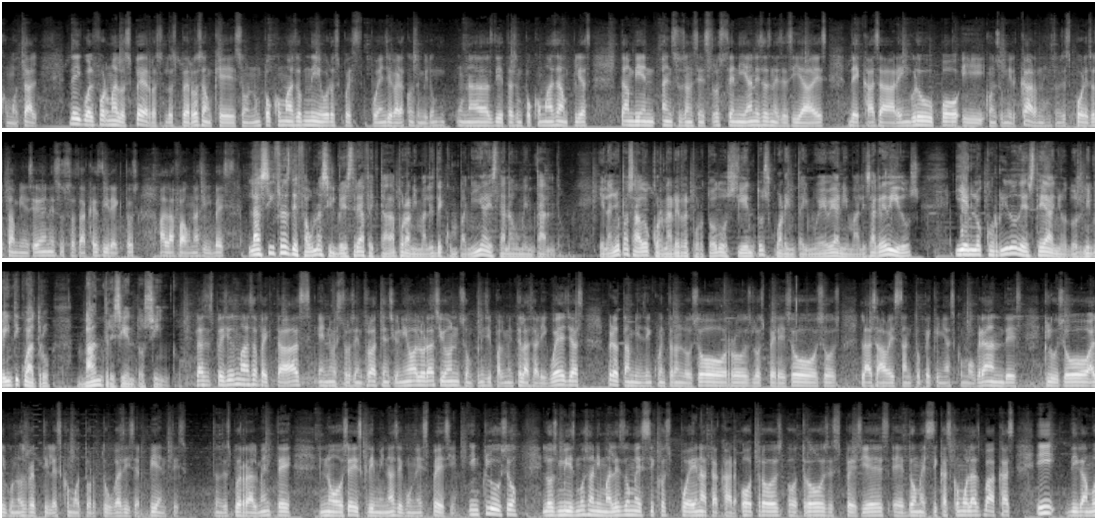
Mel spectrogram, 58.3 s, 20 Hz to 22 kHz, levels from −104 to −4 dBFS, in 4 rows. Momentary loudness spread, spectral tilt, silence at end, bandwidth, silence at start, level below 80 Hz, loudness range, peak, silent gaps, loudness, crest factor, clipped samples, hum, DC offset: 10 LU; -6 dB/octave; 0 s; 16 kHz; 0 s; -42 dBFS; 4 LU; -2 dBFS; none; -20 LUFS; 16 dB; under 0.1%; none; 0.2%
